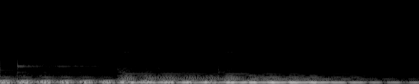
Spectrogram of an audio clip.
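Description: Lo-fi hip-hop instrumental: a heavy low bass under sustained chords, with new notes struck about once a second. The music fades away in the last second.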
